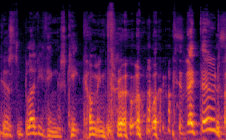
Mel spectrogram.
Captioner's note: chuckling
